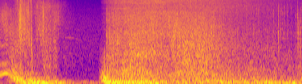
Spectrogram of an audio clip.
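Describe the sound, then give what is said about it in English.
A loud explosion of a coughed-up hairball bursting into a ball of fire: a rumbling burst, a brief drop-off, then a second heavy blast that swells into a sustained, crackling roar lasting several seconds, with no voices. “Or do my hairballs always explode in a ball of fire?”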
